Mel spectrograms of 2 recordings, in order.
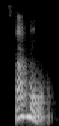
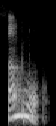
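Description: No difference in how they are said.

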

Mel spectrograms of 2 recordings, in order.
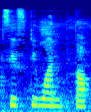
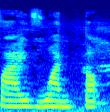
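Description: First: The number is read as fifty-one. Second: The number is read as five-one. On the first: The speaker calls it wrong. "it's not 51 Talk pala" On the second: The speaker calls it right. "it's 5-1 Talk"

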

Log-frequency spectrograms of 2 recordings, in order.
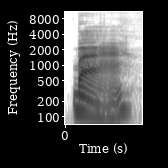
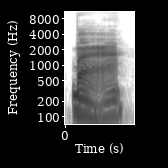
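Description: First: The pitch dips down and then rises. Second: The same.

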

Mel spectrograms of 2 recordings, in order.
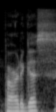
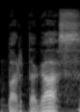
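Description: First: The name is said with English pronunciation. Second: The name is said with Spanish pronunciation. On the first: "But in English, it'd be" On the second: "I'll say it correctly"

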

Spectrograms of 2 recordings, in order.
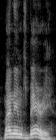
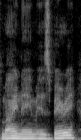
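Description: First: The words 'name is' are contracted into one word. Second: The words 'name is' are said in full as two words. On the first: It sounds natural and relaxed. The speaker calls it right. "it's much shorter, faster, easier" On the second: It sounds stiff and robotic. The speaker calls it wrong. "I sound a little bit like a robot there"

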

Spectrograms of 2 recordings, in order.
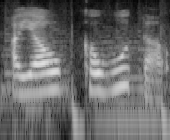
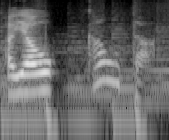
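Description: First: A W sound comes before the ending. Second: No consonant comes before the ending. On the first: "People use interchangeable the L or W" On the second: "Sometimes you shorten the kawuta to kauta"

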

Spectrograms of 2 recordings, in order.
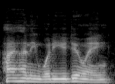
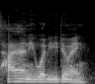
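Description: First: It sounds warm and caring. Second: It sounds demanding and controlling.

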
